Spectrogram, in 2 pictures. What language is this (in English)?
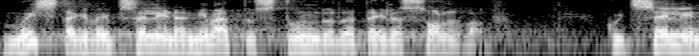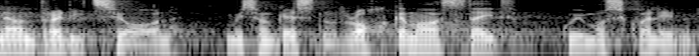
Estonian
